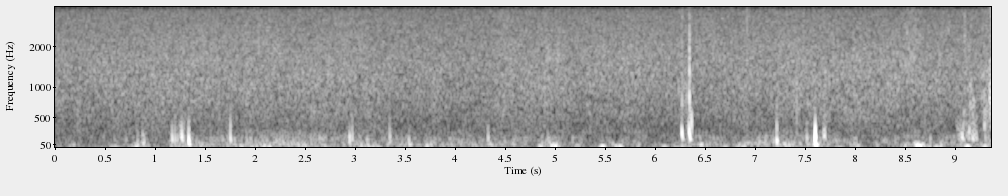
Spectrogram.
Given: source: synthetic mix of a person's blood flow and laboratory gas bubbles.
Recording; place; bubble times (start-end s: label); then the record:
Doppler ultrasound of blood flow; subclavian vein
6.24-6.40 s: bubbles
7.67-7.73 s: bubbles
9.00-9.37 s: bubbles
From the record:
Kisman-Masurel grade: 122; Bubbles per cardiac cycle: 1 to 2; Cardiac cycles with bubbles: 10 to 50%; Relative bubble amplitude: moderate (0.250 to 0.450); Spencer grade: 2 (many but less than half of the cardiac periods contain bubble signals, singularly or in groups); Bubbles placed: anywhere in the cardiac cycle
